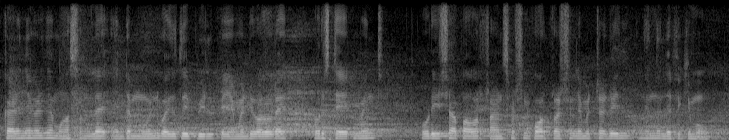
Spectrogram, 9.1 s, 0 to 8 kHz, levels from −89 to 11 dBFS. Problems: constant background noise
